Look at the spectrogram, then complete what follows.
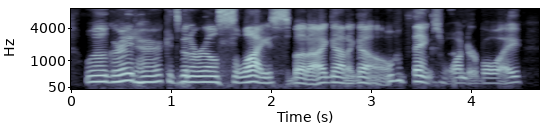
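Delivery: deep, slow, low-register voice. Describing a Broadway actress's voice, imitating her low register. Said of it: "really great low register where she's just like".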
